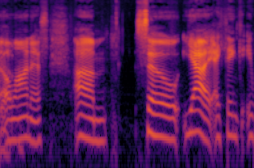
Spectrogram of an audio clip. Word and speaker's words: Alanis: I'm going to start saying Alanis now because I've been saying Alanis my entire life, but you know her, so I'm assuming that you're saying it right, and I've been saying it wrong. She's not. She's lovely and not picky. But yes, I want to say it how right. she says it, Alanis.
